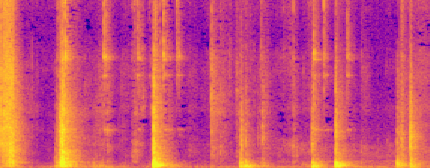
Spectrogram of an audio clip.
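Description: A deck of tarot cards being shuffled by hand: a string of irregular short slaps and riffles, about seven in four seconds.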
